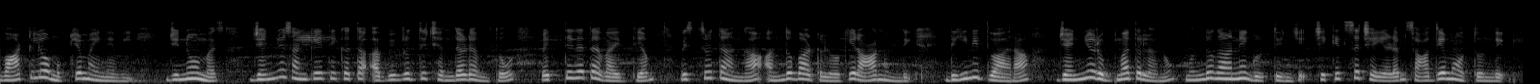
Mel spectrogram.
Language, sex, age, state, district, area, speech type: Telugu, female, 18-30, Telangana, Adilabad, urban, spontaneous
